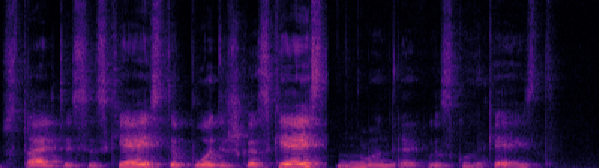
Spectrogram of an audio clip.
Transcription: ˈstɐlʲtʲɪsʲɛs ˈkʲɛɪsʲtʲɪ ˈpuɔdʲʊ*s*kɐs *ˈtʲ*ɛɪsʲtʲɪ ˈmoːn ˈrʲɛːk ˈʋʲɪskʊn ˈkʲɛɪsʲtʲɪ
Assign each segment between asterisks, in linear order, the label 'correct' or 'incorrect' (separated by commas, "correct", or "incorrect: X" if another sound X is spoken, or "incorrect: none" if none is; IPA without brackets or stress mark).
incorrect: ʃ, incorrect: kʲ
